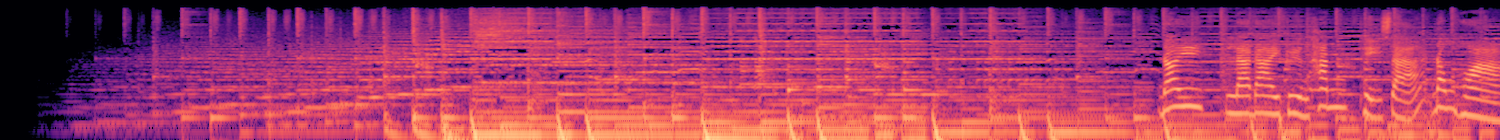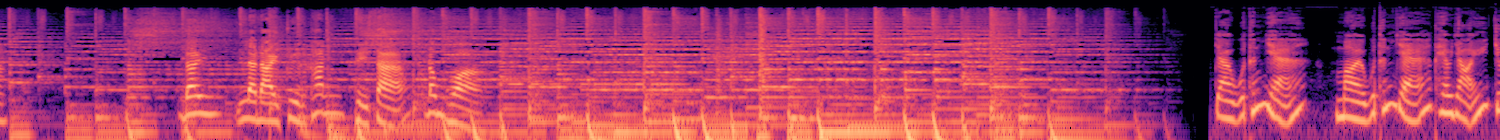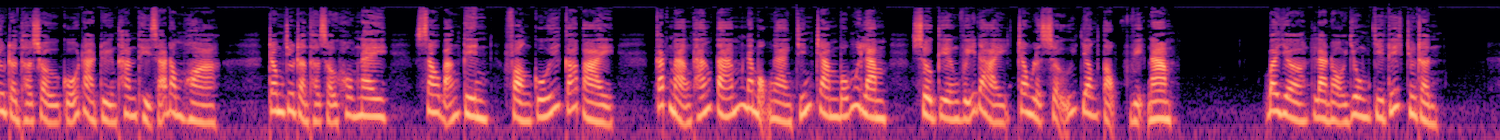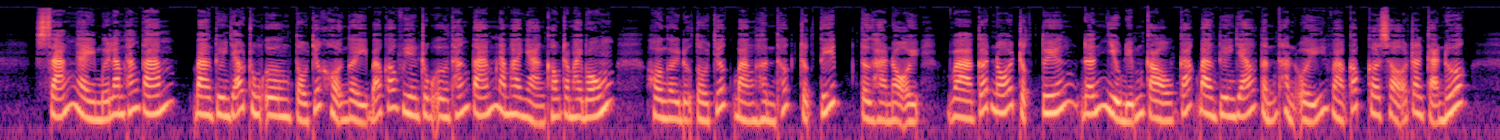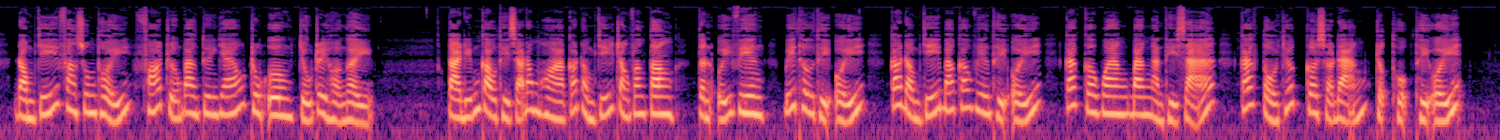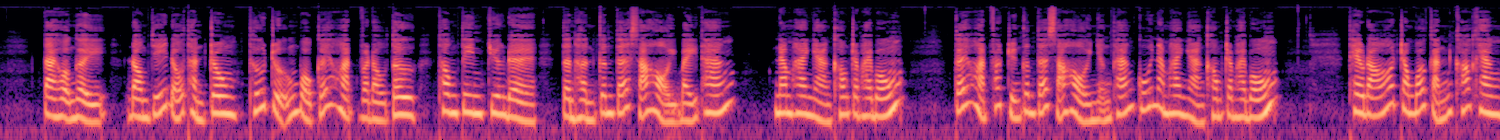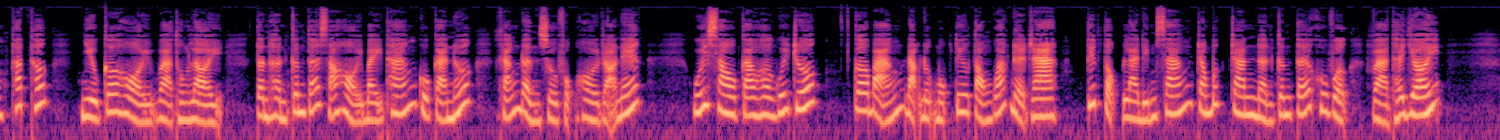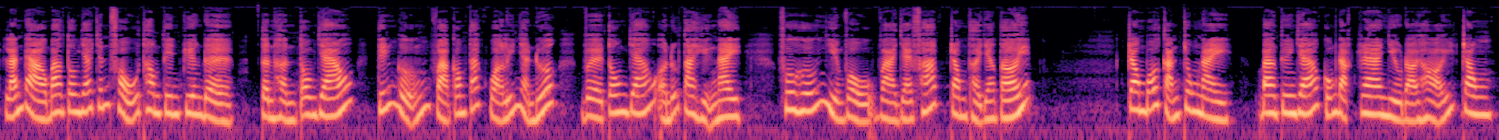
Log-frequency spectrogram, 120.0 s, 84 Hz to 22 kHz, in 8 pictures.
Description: Thời sự tối ngày 15 và sáng ngày 16 tháng 8 năm 2024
